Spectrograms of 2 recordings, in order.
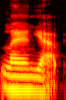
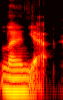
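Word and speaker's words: lagniappe: see these folks this is what we call lanyap in Louisiana land Yap it's pronounced l-a-n-y-a-p land Yap it's not spelled that way but what it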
